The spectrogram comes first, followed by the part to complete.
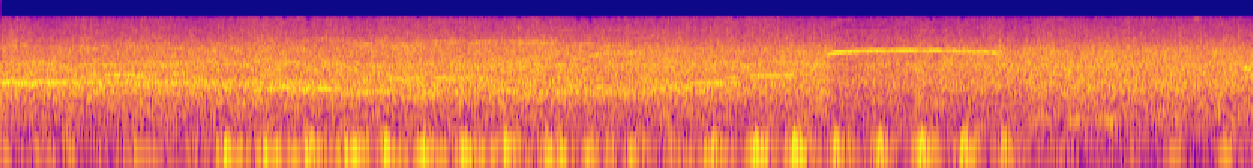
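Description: Large audience applauding and laughing in response to a joke: a steady wash of clapping with voices laughing through it.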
